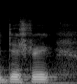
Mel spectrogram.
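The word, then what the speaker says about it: DSTRCT: it uh district is if you look at it it's dist we pronounced the district but uh the word also is destruct so why there's no uh vows in it um cuz we wanted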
